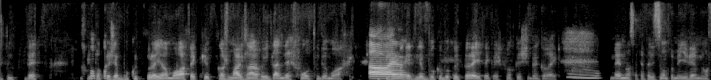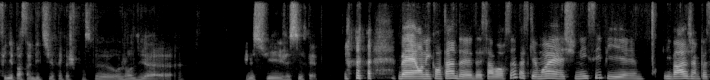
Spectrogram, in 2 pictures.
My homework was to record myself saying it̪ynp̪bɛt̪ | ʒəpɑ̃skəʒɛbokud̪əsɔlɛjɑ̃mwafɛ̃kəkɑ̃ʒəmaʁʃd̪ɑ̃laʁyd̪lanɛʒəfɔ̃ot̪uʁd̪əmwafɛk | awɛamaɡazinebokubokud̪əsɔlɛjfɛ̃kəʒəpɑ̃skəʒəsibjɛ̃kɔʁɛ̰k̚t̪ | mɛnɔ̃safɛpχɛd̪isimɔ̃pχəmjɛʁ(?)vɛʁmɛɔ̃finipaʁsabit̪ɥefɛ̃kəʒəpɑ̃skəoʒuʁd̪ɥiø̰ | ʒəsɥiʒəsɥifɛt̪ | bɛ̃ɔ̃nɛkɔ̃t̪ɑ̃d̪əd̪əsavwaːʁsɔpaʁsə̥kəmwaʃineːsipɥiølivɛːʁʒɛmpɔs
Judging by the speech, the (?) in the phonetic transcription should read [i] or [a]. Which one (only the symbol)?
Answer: i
